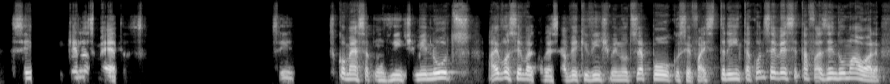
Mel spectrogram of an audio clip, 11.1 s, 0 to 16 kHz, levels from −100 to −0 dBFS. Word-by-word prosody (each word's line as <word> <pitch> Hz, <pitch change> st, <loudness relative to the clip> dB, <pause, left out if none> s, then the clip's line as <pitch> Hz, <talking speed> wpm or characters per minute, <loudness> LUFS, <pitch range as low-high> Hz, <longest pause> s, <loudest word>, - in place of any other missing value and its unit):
Sim, 440 Hz, -, -2 dB, 0.4 s
pequenas 230 Hz, -6 st, -3 dB, 0.2 s
metas. 485 Hz, +1 st, +1 dB, 1.6 s
Sim. -, -, -8 dB, 0.5 s
Você -, -, -14 dB
começa 170 Hz, -7 st, +2 dB
com 130 Hz, -1 st, -4 dB
20 150 Hz, +6 st, -2 dB
minutos, 190 Hz, +6 st, +4 dB, 0.2 s
aí 180 Hz, -, +2 dB
você 185 Hz, -2 st, +2 dB
vai 160 Hz, -3 st, +1 dB
começar 135 Hz, +1 st, -4 dB
a -, -, +1 dB
ver 145 Hz, +2 st, -1 dB
que 150 Hz, -, -4 dB
20 150 Hz, 0 st, -2 dB
minutos 140 Hz, +2 st, -3 dB
é 180 Hz, -, +5 dB
pouco, 160 Hz, -6 st, +1 dB
você 130 Hz, -, -2 dB
faz 125 Hz, 0 st, -2 dB
30, 170 Hz, 0 st, -1 dB
quando 210 Hz, +1 st, -5 dB
você 210 Hz, -2 st, +1 dB
ver 195 Hz, 0 st, +3 dB
você 190 Hz, -, -2 dB
tá 185 Hz, -, -3 dB
fazendo 185 Hz, +1 st, 0 dB
1 190 Hz, -1 st, +1 dB
hora, 150 Hz, -, +3 dB
170 Hz, 165 wpm, -23 LUFS, 145-195 Hz, 1.6 s, é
